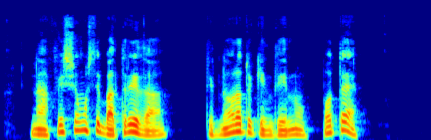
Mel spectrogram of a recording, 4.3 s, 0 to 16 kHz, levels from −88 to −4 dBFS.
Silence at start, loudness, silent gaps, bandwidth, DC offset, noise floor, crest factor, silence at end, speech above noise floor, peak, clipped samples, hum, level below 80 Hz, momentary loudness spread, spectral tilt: 0.3 s; -24 LUFS; none; 10.5 kHz; under 0.1%; -80 dBFS; 20 dB; 0.75 s; 58 dB; -4 dBFS; under 0.1%; none; -42 dBFS; 10 LU; -8 dB/octave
